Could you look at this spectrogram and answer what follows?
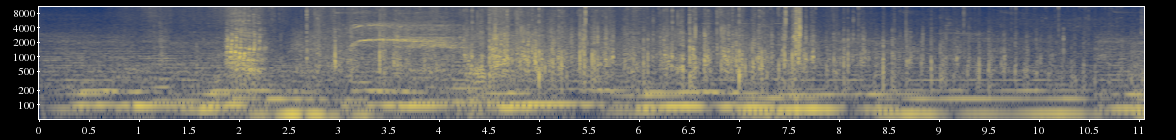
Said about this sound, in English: Let's get these horses and put them far behind us.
